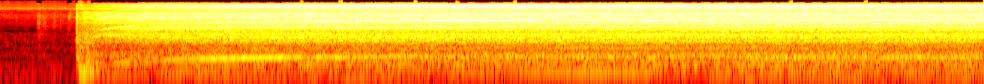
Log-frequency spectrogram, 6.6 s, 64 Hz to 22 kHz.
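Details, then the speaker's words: Graco airless paint sprayer, about 9–10 years old, after disassembling and cleaning parts, primer switch open: motor starts and settles into a steady even hum with smooth pumping rhythm, no stalling; priming and pumping normally. "Oh, would you look at that? I fixed it. That was pretty easy."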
